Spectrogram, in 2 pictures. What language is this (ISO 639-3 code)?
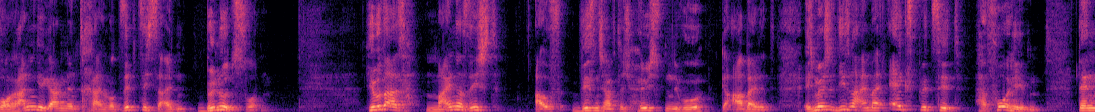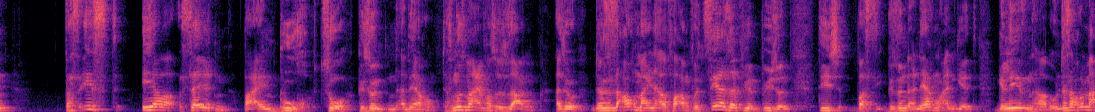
deu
